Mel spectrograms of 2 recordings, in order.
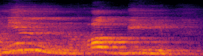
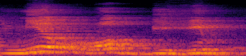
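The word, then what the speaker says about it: مِن رَّبِّهِمْ: Contoh min rabbihim, nun sukun menghadapi ro, bukan dibaca min rabbihim, tapi dibacanya mir rabbihim.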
